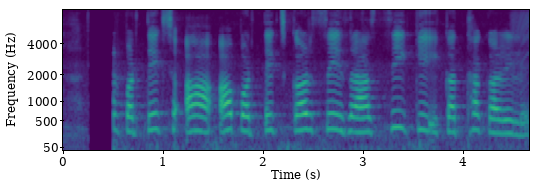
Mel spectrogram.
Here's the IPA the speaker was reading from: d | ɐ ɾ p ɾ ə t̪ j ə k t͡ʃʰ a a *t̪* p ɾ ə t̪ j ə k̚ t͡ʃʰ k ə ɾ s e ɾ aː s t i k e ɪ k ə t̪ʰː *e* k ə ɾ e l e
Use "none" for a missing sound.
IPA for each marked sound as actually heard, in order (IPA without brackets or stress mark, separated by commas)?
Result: none, a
